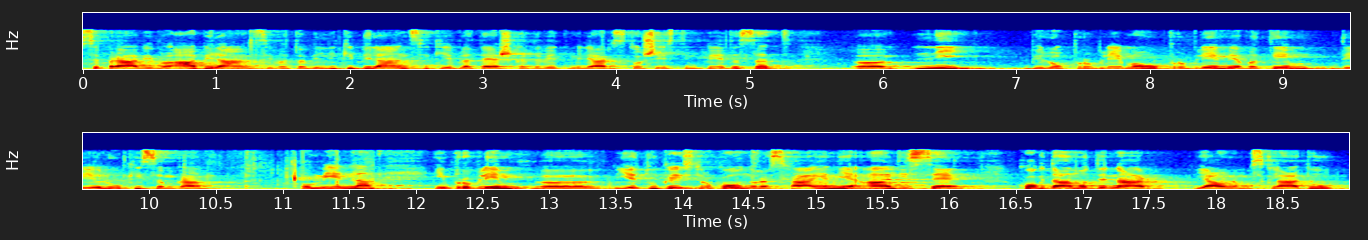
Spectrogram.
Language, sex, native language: Slovenian, female, Slovenian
